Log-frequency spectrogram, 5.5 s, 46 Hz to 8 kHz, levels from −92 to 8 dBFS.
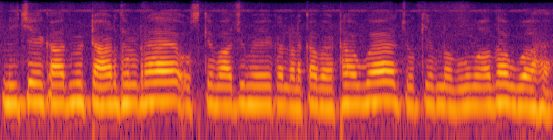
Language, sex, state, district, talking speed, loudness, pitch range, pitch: Hindi, male, Madhya Pradesh, Katni, 205 wpm, -14 LUFS, 160-180 Hz, 170 Hz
